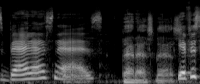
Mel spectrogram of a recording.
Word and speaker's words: Badass Naz: of all you have to say my name badass naz bad ass nas it's badass naz bad ass nasty you have to say it's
